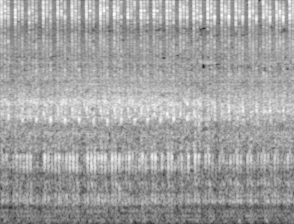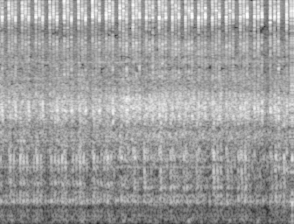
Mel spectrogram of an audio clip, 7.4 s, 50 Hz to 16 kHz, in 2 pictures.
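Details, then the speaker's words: Dodge Journey 2.4 with replaced engine, computer and harness, losing much oil, coil secondaries being checked: busy idle, sharp rapid ticking and dull knock, misfiring; mechanic suspects rod or main bearing knock, unconfirmed. "y aparte se escuchaba el motor que golpetea muy feo como en una biela o en la bancada"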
